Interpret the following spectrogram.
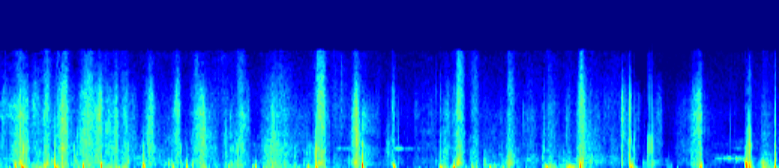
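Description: A rapid, irregular run of sharp knocks and bumps, several a second, from a handheld camera being carried and handled close to its microphone.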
